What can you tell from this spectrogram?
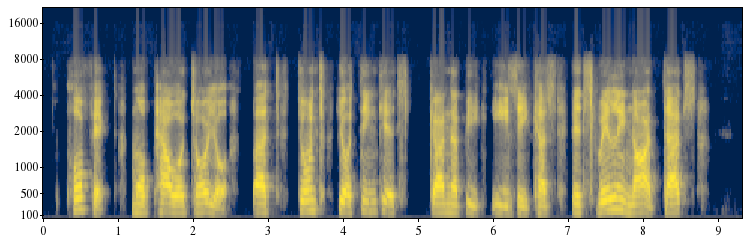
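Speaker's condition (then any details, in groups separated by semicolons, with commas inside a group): Cerebral palsy; affects speech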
